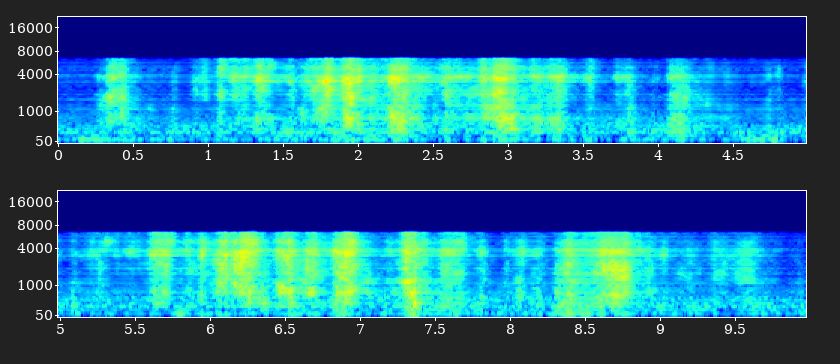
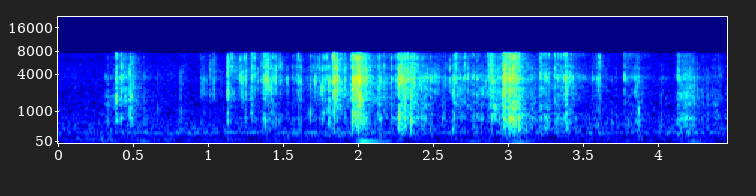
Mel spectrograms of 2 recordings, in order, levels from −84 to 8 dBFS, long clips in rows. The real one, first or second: second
